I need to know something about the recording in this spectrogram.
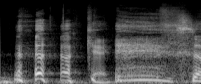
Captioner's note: laugh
